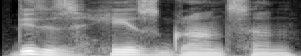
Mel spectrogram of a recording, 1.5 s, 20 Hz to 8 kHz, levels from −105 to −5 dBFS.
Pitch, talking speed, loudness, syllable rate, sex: 105 Hz, 160 wpm, -18 LUFS, 3.6 syllables/s, male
